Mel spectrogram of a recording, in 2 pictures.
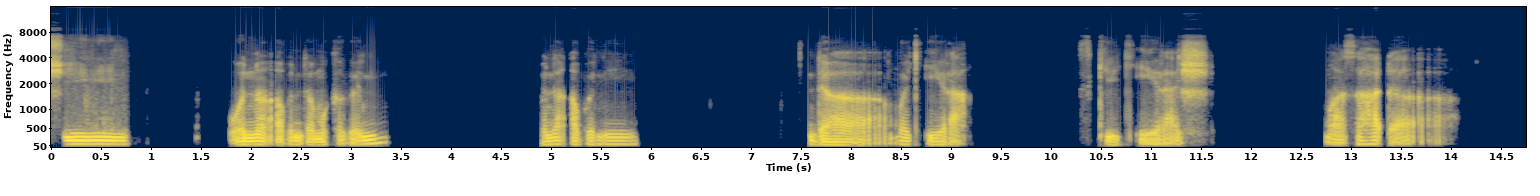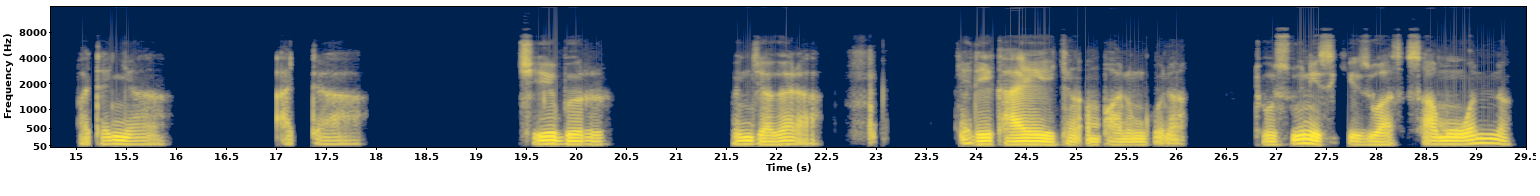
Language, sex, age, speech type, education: Hausa, female, 60+, spontaneous, secondary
